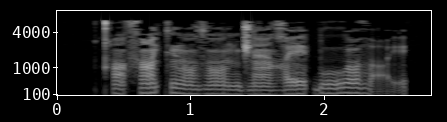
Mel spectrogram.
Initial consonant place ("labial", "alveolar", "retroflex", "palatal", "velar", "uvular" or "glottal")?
uvular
